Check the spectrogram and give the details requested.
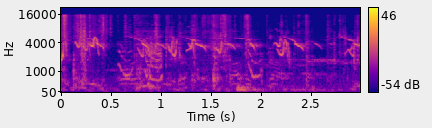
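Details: Baby grey francolins after hatching, calling for their mother: loud, piercing downslurred peeps about every third of a second, with a few lower chirps and light background clatter.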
